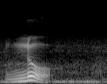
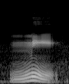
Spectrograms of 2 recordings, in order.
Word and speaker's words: nu: okay that end is called in biblical greek nu like nu that's the name of it and then in modern greek it's called knee like you you know hurt your knee like that but we're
